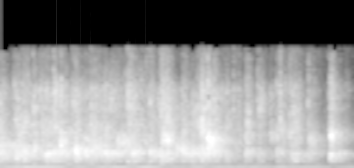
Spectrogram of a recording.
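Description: A room full of people at a Christian service applauds steadily for those who had chosen a new life with Jesus that day, a dense wash of clapping that holds for several seconds, with a sustained organ-like musical tone underneath.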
